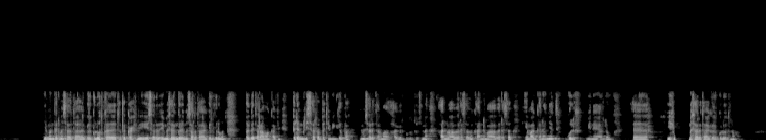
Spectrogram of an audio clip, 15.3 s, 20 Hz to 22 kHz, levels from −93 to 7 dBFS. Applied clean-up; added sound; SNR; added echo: none; none; none; none.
